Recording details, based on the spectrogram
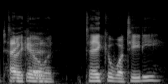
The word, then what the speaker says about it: Taika Waititi: Taika Waititi? – Yeah.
